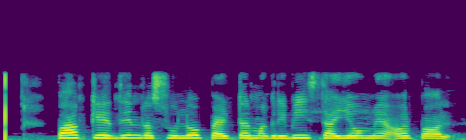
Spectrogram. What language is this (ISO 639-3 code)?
urd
